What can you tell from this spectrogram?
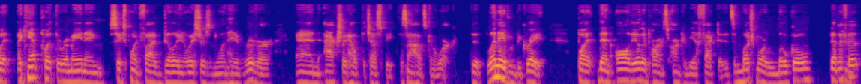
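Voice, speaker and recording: Somewhat breathy, a man with an American accent talks at a very fast pace in a medium pitch with ordinary pitch variation. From Virginia Beach, Virginia. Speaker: venture capitalist and oyster farm co-owner. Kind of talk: casual chat.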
